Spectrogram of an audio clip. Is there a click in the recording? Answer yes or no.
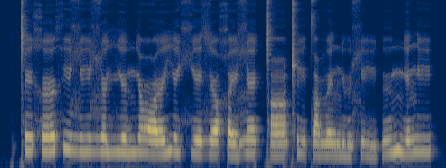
yes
